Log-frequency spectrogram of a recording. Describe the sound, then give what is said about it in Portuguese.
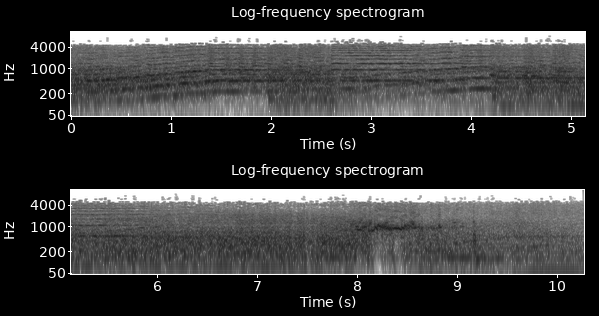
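A car brakes hard, its tires squealing in long, wavering skid tones over loud engine and road rumble, then slows and comes to a stop at a roadside hotel. No one speaks. “Fez bem em parar, São Amadeu.”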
